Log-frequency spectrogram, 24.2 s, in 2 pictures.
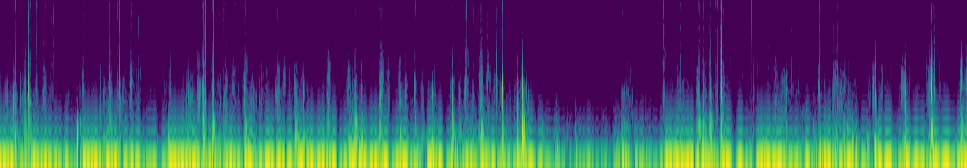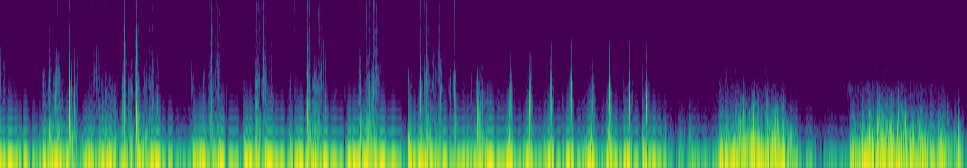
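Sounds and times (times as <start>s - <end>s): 
ear cleaning scratching and rubbing clicks: 0.0s - 6.7s, 7.7s - 20.3s
deep thumping rumble: 17.2s - 24.1s.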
